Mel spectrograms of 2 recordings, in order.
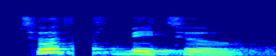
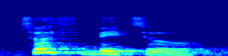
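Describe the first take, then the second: Both takes have the same delivery.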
